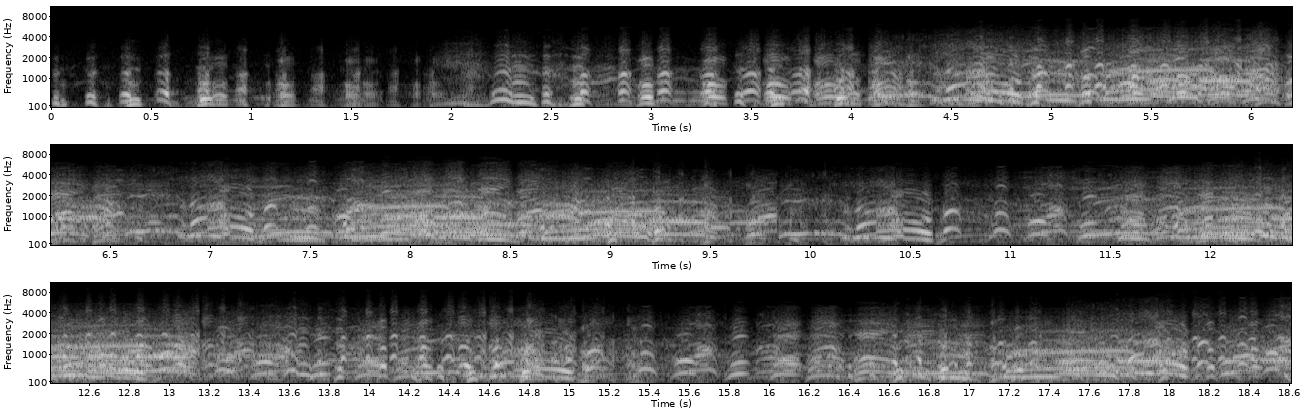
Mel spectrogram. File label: Laughers; Spawn; SNES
